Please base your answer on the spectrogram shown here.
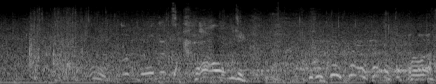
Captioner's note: laughs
